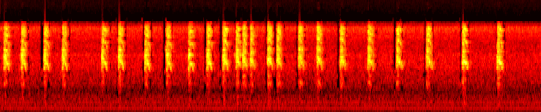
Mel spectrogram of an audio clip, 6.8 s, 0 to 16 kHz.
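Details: Peregrine falcon at the Orlen nest, 4 March 2019, 16:28, repeating rasping kek notes roughly three per second with a brief quick cluster midway, over a constant low hum.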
